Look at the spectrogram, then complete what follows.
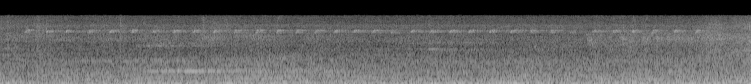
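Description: An insect chirping in a high, even pulse about four times a second, stopping shortly before the end, over a steady low background rumble.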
